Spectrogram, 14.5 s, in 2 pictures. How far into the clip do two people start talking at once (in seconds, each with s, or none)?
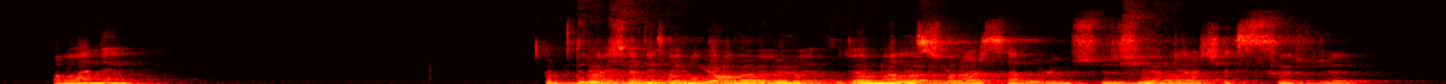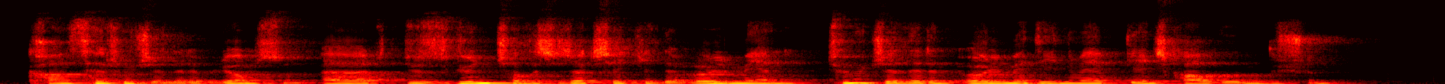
2.9 s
